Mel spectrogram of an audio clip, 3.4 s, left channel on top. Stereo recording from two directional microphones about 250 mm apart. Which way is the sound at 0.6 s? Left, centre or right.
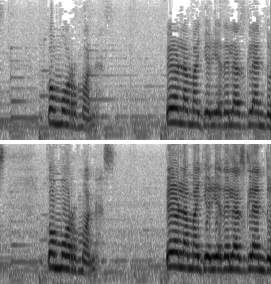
Right.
